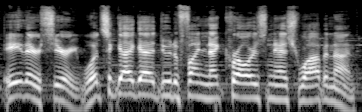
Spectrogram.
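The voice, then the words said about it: Exaggerated Midwestern American accent. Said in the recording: “your Midwest accent”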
